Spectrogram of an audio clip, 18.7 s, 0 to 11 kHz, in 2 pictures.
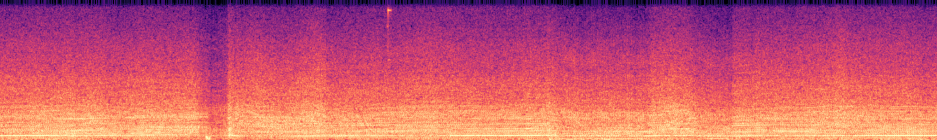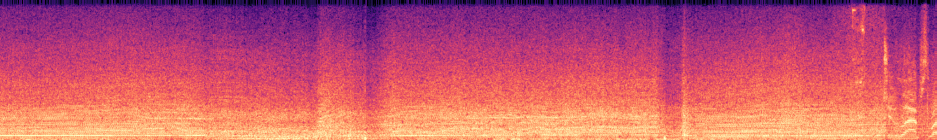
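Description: Race car engines in the GRID 2 racing game rev hard and drone continuously, rising and dropping with gear changes, with brief tire squeals, loud and close throughout.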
